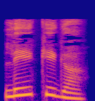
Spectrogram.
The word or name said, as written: ಲೇಕಿಗ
